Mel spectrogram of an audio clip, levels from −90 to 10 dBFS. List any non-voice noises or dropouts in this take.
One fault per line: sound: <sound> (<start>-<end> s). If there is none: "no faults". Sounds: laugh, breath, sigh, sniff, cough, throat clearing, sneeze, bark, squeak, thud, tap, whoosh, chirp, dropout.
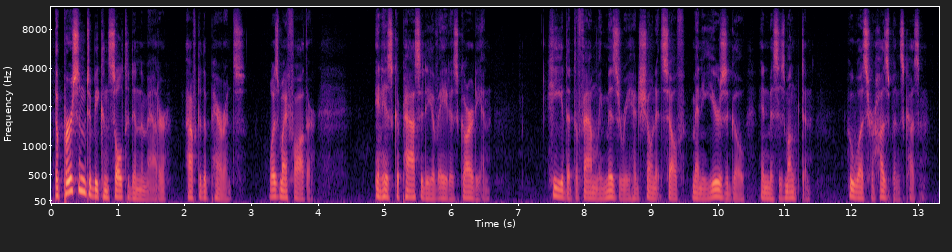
no faults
